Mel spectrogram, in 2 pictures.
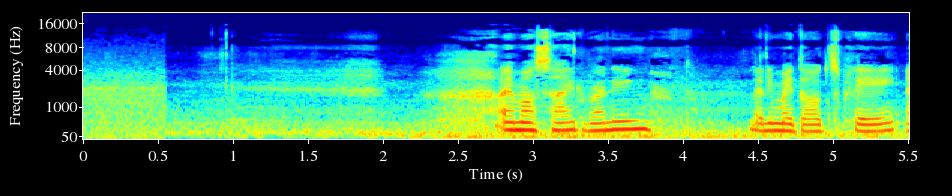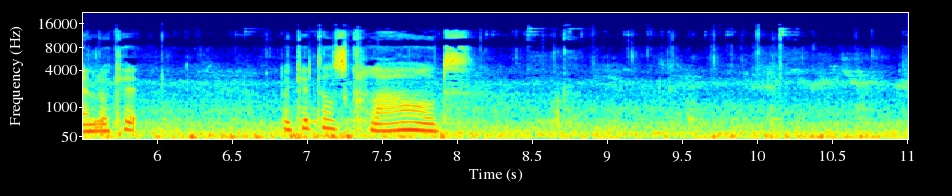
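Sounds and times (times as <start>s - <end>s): dog claws clicking on concrete: 8.2s - 11.0s.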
